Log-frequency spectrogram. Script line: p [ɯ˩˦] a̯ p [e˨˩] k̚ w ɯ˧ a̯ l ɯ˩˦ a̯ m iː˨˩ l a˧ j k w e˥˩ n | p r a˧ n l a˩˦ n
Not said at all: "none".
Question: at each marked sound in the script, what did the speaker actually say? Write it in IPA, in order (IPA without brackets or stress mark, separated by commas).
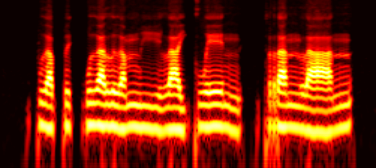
ɯ˩˦, e˨˩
